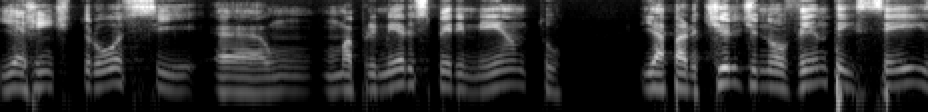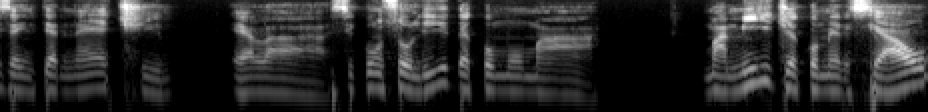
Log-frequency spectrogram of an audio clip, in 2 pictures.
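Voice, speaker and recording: The recording is very clean, with a silent background. A man speaks at a fairly slow pace in a medium-pitched voice with ordinary pitch variation. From southern Brazil, Rio Grande do Sul (Santa Maria). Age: 40s. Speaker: keynote speaker, innovation expert. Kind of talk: public talk. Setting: stage with audience. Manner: conversational, frequent fillers.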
